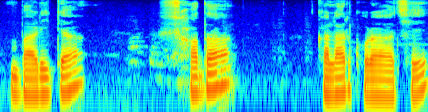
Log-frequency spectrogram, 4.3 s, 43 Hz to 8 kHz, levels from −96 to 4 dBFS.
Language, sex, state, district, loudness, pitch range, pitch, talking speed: Bengali, male, West Bengal, Alipurduar, -20 LUFS, 105-160 Hz, 115 Hz, 70 wpm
